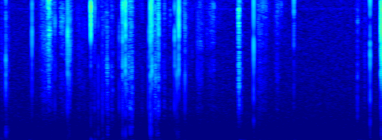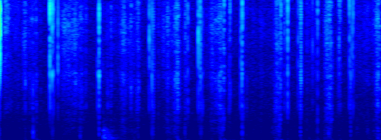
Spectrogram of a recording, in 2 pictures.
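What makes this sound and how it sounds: A solid blue bar of soap held in the hand is scratched with long acrylic nails. The result is a quiet, rapid series of short, dry scratching and scraping bursts with bright, crisp texture and almost no ring between strokes.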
